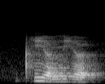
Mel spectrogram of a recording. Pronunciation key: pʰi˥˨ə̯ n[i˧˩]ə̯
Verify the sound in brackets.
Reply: correct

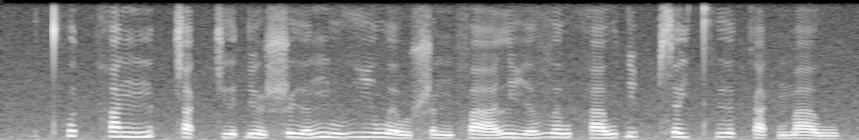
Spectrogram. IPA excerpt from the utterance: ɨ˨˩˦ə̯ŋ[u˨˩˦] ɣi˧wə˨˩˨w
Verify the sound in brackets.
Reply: correct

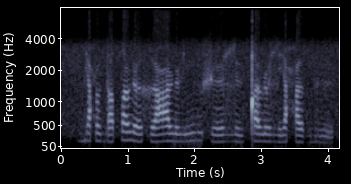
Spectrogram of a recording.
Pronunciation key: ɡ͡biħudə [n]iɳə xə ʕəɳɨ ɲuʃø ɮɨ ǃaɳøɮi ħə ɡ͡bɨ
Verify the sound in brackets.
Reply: incorrect: tˤ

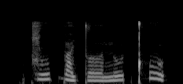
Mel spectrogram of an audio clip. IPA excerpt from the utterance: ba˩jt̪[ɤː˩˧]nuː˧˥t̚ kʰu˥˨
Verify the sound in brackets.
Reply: incorrect: ɤː˩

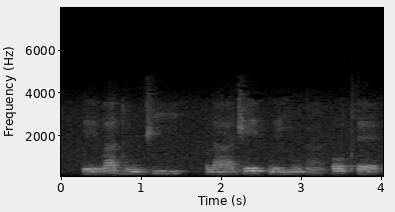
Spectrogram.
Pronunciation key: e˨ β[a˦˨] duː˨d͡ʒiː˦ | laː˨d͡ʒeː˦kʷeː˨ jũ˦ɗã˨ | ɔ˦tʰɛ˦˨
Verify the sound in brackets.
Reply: incorrect: a˦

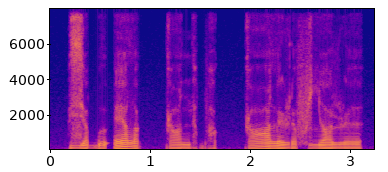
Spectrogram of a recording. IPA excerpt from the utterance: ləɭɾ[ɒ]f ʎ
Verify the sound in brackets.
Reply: incorrect: ʌ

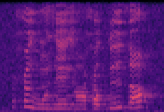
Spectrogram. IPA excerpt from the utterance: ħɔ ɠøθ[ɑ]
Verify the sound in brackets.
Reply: correct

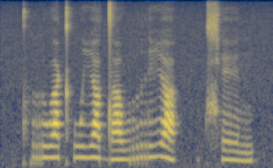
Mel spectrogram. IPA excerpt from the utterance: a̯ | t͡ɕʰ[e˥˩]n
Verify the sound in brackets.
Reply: incorrect: e˨˩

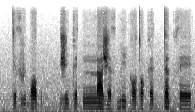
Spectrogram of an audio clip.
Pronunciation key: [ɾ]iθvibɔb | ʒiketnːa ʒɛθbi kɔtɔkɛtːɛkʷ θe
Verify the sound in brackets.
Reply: incorrect: t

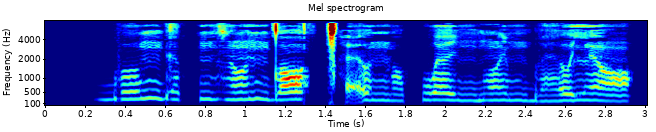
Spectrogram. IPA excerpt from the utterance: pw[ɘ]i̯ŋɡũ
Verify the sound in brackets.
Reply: correct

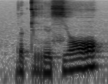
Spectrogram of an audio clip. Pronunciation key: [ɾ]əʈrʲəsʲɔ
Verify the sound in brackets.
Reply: correct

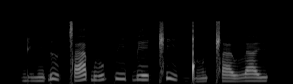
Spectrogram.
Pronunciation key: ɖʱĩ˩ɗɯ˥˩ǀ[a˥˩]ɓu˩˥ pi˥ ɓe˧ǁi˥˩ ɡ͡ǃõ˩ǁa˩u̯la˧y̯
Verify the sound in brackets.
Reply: incorrect: a˩˥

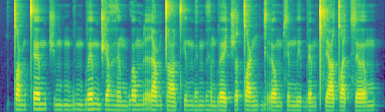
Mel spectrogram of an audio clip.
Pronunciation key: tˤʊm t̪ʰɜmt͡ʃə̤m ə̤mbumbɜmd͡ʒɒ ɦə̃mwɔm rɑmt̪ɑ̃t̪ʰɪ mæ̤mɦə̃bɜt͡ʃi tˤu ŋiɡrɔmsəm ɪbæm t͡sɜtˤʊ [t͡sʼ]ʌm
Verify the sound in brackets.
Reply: incorrect: t͡s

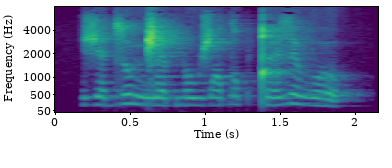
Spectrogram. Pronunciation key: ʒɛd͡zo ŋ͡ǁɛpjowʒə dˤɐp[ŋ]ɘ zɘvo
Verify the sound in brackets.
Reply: incorrect: ǃ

